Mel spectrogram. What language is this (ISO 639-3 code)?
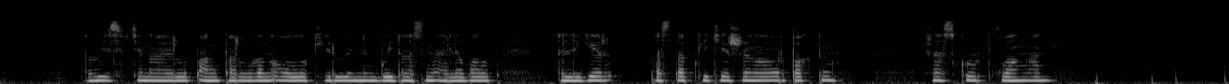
kaz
